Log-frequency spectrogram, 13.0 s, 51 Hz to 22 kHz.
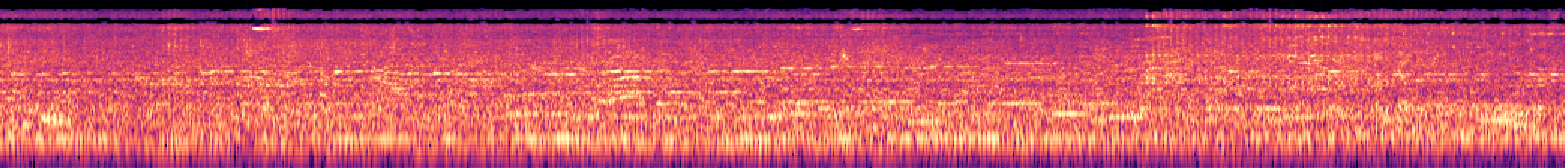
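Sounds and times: small gasoline engines running: 0.0 - 13.0.

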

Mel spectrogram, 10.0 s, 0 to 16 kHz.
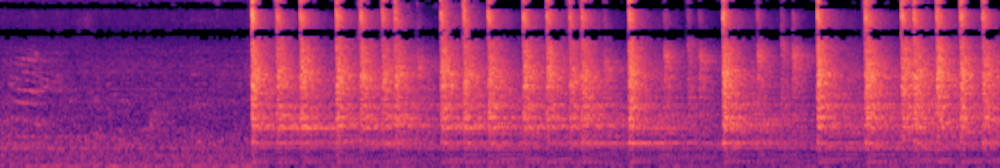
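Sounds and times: steel pan notes ringing: 2.5 - 10.0.

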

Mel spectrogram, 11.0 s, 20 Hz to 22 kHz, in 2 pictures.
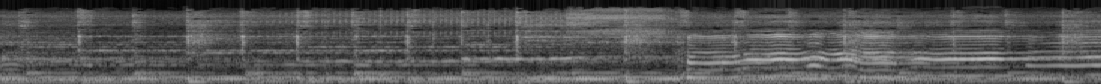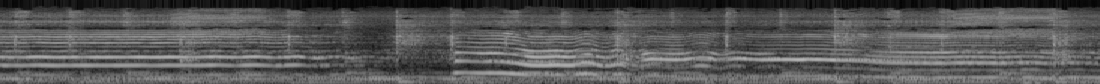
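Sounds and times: recorded backing track: 0.0 - 11.0.

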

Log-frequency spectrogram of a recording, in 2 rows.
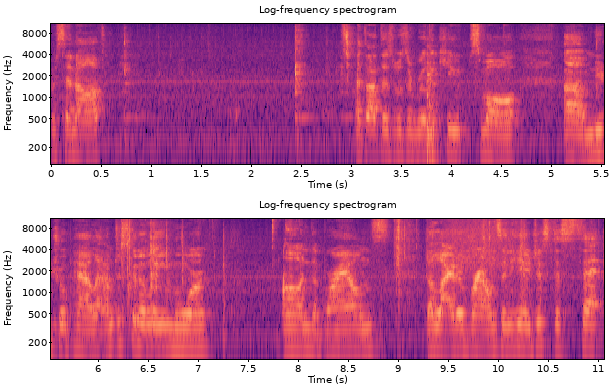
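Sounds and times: room hiss: 9.2 - 11.0.

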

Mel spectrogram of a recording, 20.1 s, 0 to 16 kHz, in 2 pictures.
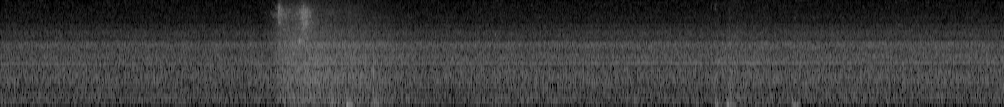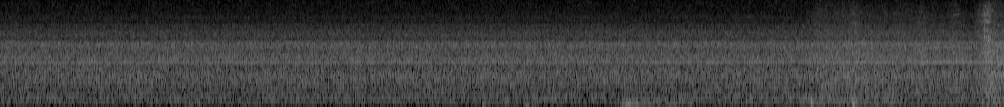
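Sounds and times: faint high whine: 0.0 - 20.0.

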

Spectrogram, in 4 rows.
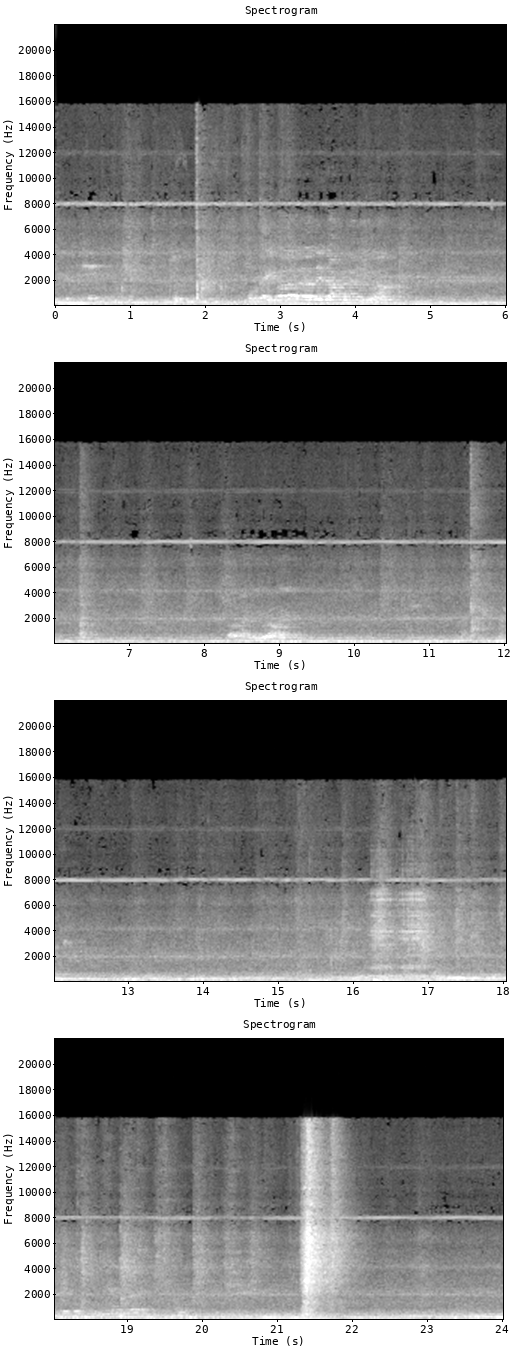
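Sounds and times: machine humming and droning: 0.0 - 24.0.

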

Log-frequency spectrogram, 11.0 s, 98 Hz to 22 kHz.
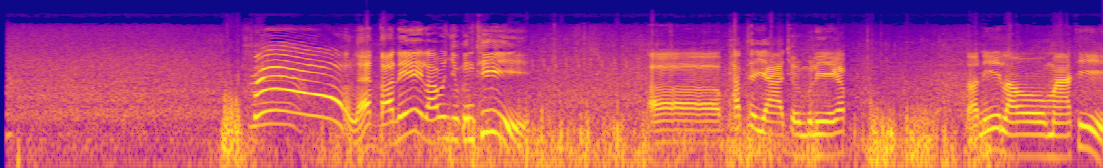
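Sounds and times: wind: 0.0 - 11.0
surf: 0.1 - 11.0.

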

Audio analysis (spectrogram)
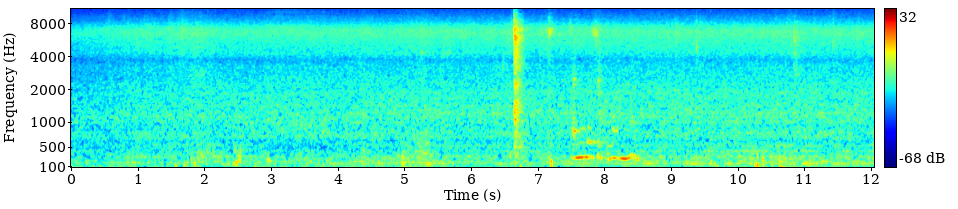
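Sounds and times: steady hiss-like background noise: 0.0 - 12.0.

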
